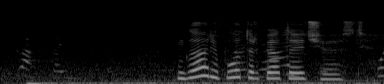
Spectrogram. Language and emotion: Russian, sad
